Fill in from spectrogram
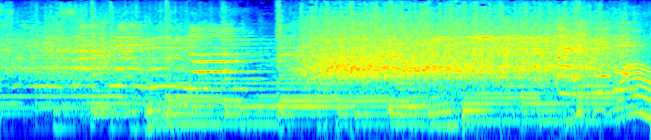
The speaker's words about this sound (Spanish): A ellos les voy a dar la bienvenida y el aplauso por ser nuestros niños talentos.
